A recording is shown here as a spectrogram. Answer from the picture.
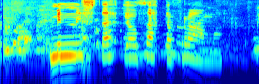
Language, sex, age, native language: Icelandic, female, 8, Icelandic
